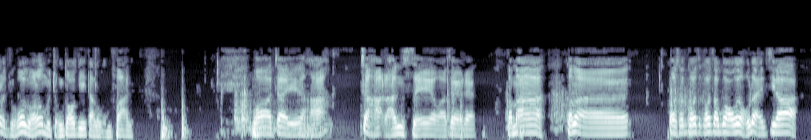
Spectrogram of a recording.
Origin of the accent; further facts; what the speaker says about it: Hong Kong; 我哋广东话或者我哋香港人啦，有一句说话系可以译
